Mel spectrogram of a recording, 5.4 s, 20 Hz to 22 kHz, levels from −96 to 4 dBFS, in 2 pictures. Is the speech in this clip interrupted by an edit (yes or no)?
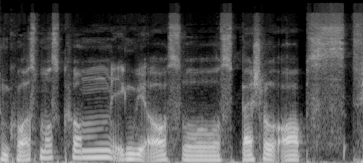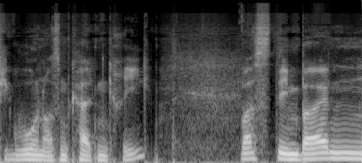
no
